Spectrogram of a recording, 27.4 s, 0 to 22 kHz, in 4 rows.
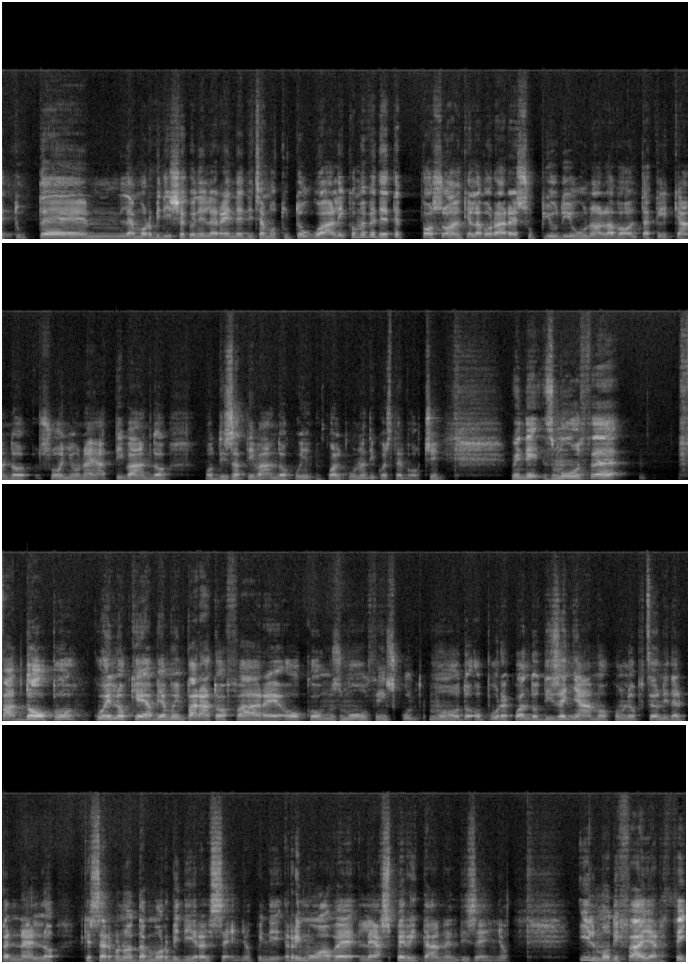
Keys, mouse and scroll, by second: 25.9-27.4 drag.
